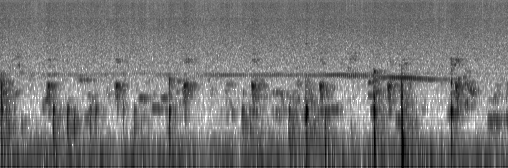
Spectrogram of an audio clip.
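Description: Quiet bubbling, gurgling and squeaking bowel sounds with a brief drawn-out whine; ordinary stomach growling.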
